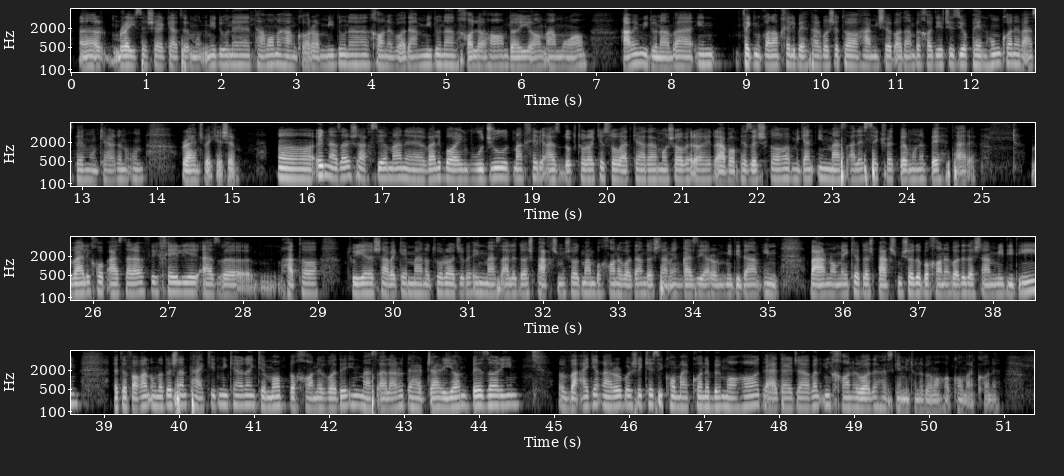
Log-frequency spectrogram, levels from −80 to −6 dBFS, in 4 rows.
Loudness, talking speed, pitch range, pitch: -27 LUFS, 160 wpm, 135-150 Hz, 140 Hz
